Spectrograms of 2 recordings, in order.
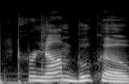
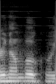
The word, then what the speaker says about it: Pernambuco: So, meet Monique Because Veiros Fraga, a 27-year-old content creator from I mean, he pronounced it pretty well, the Fraga. Pretty well. greater Recife area in Pernambuco, Brazil. Pernambuco, yeah.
